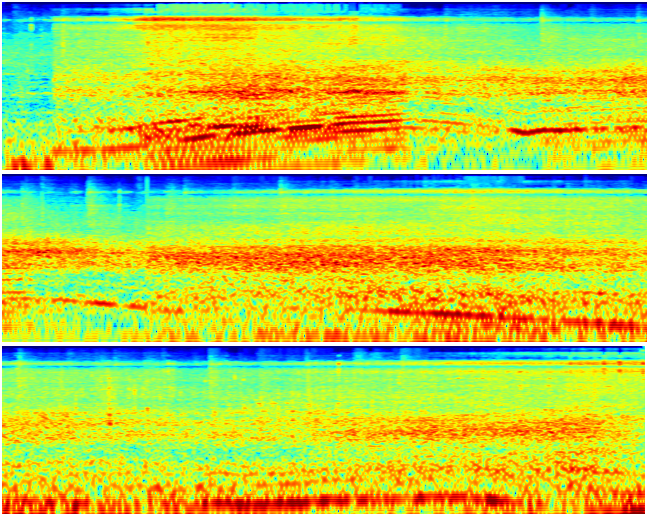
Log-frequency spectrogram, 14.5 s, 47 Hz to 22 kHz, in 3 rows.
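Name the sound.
1997 Chevrolet Corvette C5 driving on test drive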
